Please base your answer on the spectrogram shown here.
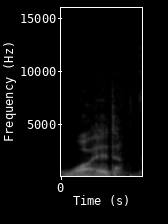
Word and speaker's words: Wyrd: general conversation point is the pronunciation of the business name wired so it's a little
